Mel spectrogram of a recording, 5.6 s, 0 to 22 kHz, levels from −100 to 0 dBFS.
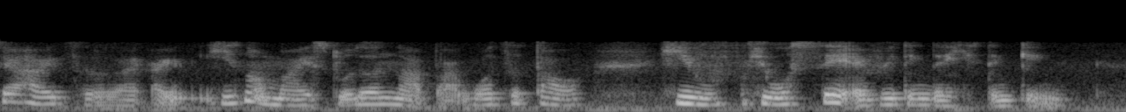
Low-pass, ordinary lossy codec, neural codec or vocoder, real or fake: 5.4 kHz; none; none; real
